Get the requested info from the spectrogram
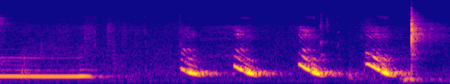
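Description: A person's non-speech vocalizing: a short held hum, then four quick cries, each falling sharply in pitch.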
